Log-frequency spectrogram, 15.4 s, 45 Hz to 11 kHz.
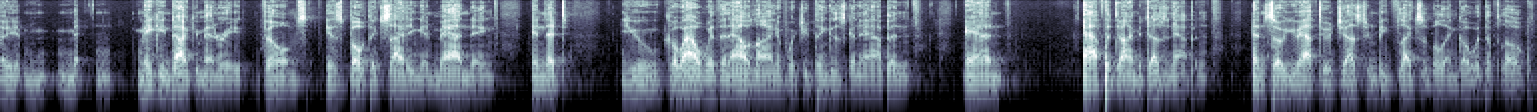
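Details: Adult man whose larynx was removed in 2016 due to long-term radiation damage from cancer treatment 19 years earlier, speaking with an artificial voice and breathing through a neck stoma; alaryngeal speech after total laryngectomy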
